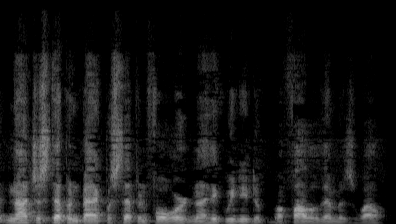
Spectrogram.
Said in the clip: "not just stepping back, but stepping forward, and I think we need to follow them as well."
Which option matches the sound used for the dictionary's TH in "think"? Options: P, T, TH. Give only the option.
TH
